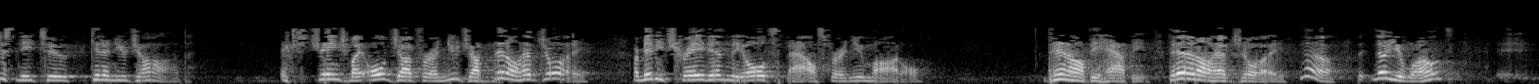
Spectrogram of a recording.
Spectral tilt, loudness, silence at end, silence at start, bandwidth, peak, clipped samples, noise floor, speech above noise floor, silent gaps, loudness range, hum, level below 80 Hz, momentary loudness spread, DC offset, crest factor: -10.5 dB/octave; -18 LUFS; 0.3 s; 0 s; 5.8 kHz; 0 dBFS; under 0.1%; -57 dBFS; 40 dB; none; 6 LU; none; -58 dBFS; 13 LU; under 0.1%; 18 dB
